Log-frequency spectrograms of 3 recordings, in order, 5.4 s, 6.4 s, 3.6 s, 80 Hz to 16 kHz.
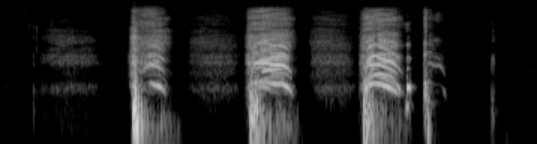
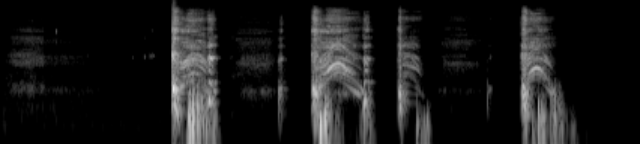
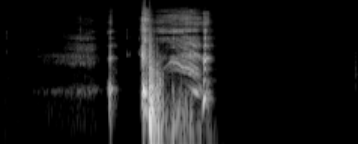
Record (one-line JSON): {"exhalation_length": "5.4 s", "exhalation_amplitude": 32768, "exhalation_signal_mean_std_ratio": 0.39, "three_cough_length": "6.4 s", "three_cough_amplitude": 32768, "three_cough_signal_mean_std_ratio": 0.31, "cough_length": "3.6 s", "cough_amplitude": 32768, "cough_signal_mean_std_ratio": 0.25, "survey_phase": "beta (2021-08-13 to 2022-03-07)", "age": "18-44", "gender": "Female", "wearing_mask": "No", "symptom_sore_throat": true, "symptom_fatigue": true, "symptom_headache": true, "symptom_onset": "7 days", "smoker_status": "Never smoked", "respiratory_condition_asthma": false, "respiratory_condition_other": false, "recruitment_source": "REACT", "submission_delay": "1 day", "covid_test_result": "Negative", "covid_test_method": "RT-qPCR"}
